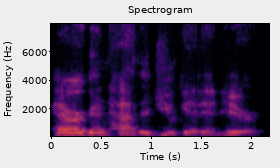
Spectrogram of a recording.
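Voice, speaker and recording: A man's voice: fairly low pitch, very animated, moderate pace, fairly bright tone. A man playing a confident, persuasive schemer with an announcer's manner in an amateur radio play. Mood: pleading. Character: confident smooth-talking male schemer playing master of ceremonies. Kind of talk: amateur old-time radio play acting.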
